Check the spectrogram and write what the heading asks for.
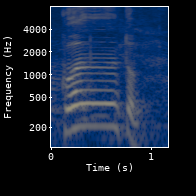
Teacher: التاء ظهورها أكثر من النون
